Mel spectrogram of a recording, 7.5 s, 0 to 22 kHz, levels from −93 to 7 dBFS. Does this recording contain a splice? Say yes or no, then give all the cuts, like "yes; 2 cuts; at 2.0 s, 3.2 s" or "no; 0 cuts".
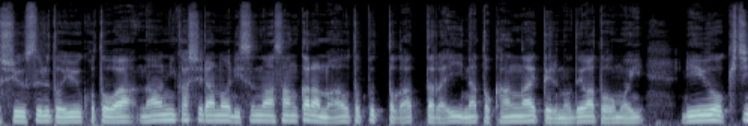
no; 0 cuts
